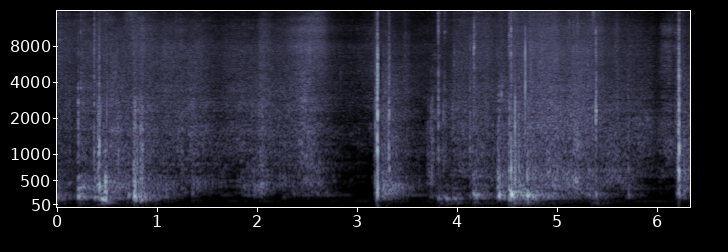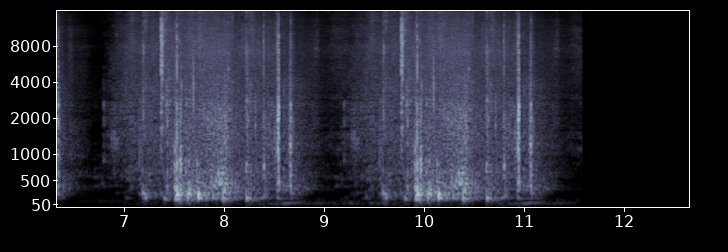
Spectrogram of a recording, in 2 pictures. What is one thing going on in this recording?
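A man explains calmly, close by.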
